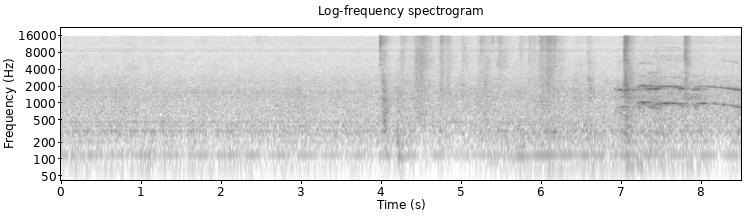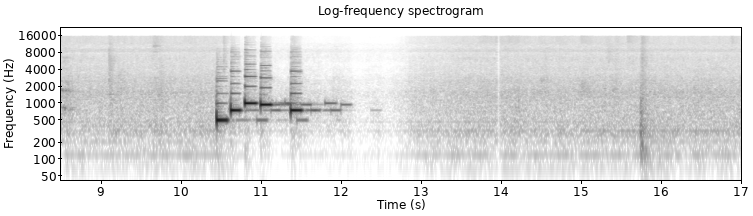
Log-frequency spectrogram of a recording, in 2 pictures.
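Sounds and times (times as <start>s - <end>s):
rooster crowing: 6.9s - 8.8s
electronic beeping jingle: 10.4s - 12.1s.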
